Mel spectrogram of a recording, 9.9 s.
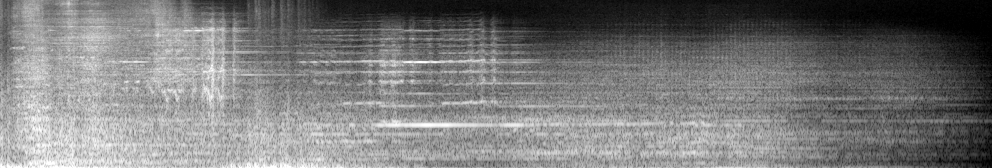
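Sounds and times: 
round end sound: 0.0 - 4.8.

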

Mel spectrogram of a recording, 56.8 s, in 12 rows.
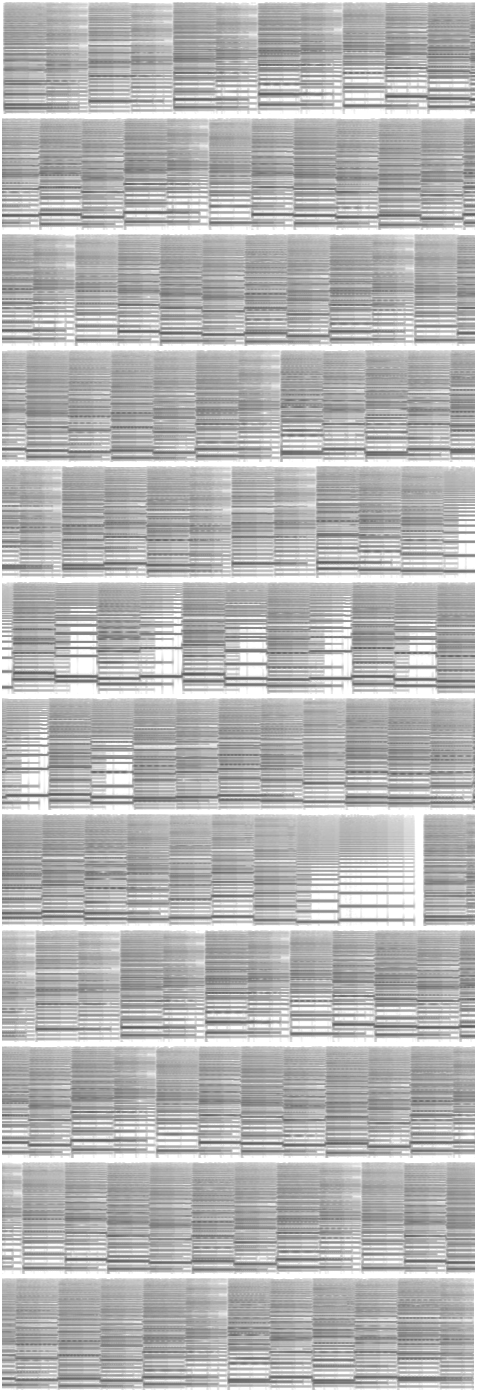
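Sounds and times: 
WonderSwan Color background game music: 0.0 - 56.7.

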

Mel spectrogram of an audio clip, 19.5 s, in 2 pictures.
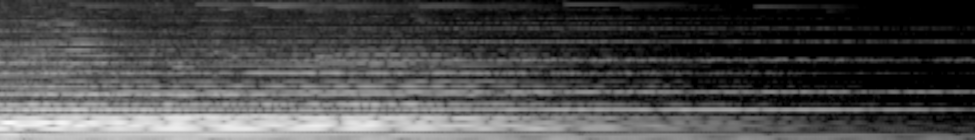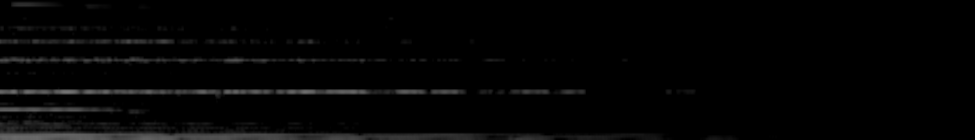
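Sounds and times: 
beautiful magic moment music: 0.0 - 9.8
chime: 0.0 - 11.6.

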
